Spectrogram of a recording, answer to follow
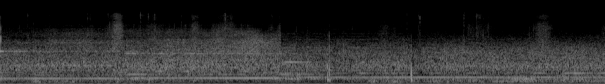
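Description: Steady hiss of distant city traffic, with a faint low hum running underneath and a couple of light clicks a little past the middle.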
